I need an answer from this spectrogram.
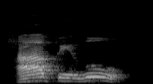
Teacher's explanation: زوا کو موٹا کر کے پڑھا جائے گا، جس کو ہم اردو میں زوئیں کہتے ہیں، توئیں زوئیں، تو وہ زوا پڑھی جاتی ہے اردو عربی میں، اور اس کو موٹا کر کے پڑھیں گے، پر کر کے.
